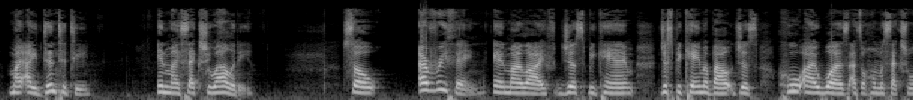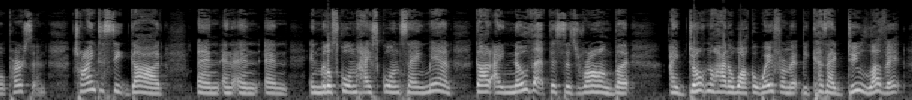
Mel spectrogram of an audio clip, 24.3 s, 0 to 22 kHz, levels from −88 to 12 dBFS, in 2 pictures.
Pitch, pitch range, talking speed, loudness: 205 Hz, 190-230 Hz, 155 wpm, -16 LUFS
